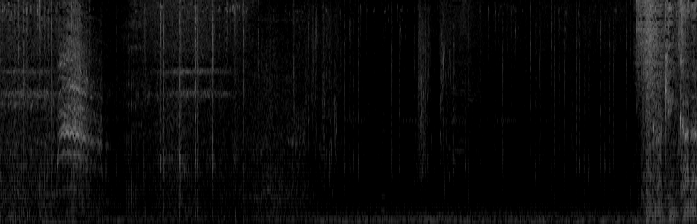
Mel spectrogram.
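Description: The horse Roach galloping in a video game, steady hoofbeat clip-clop with a neigh near the start, mixed with game sounds and bursts of louder noise at the beginning and end.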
